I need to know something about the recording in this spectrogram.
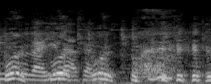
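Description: A person's voice making playful sing-song syllables that rise and fall in pitch, mixed with chuckling, with no clear words.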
